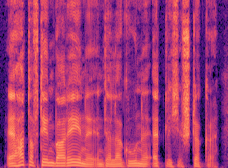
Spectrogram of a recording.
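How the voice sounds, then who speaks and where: A man reading an audiobook plays a reflective middle-aged police commissioner who talks in a measured, thoughtful way. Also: lowish voice, vocal fry, a little mellow, no echo, studio quality.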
